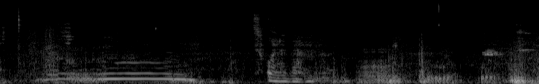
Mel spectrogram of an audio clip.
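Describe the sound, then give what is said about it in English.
A triceratops dinosaur roar: one deep, drawn-out bellow with a lowing, cow-like tone, loud, followed by people talking over quieter grunting sounds. “Oh, that's Triceratops.”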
